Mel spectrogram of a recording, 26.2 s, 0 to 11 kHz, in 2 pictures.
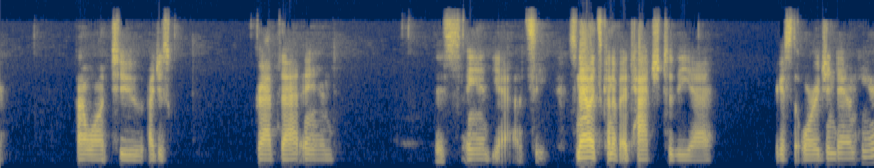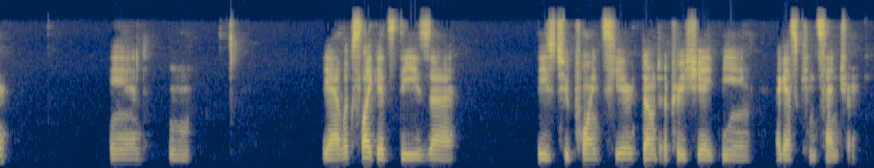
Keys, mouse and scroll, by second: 2.5 click, 3.7 ctrl+click, 6.0 click, 6.8 click, 9.5-10.5 drag, 13.8-16.4 drag, 17.4-18.0 scroll up 2, 18.0-19.0 scroll up 1, 19.3-20.9 scroll up 2, 23.5-24.8 scroll down 3, 24.8-25.5 scroll down 1, 25.6-26.2 scroll up 2.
